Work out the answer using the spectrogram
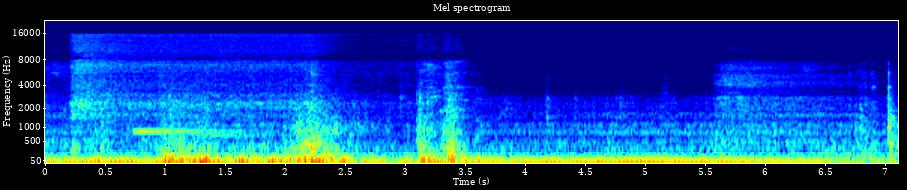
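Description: Inside a Tobu 9000 series commuter train: a hiss of air with several heavy thuds over the car's low rumble, the hiss stopping about three and a half seconds in, leaving a steady low hum.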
